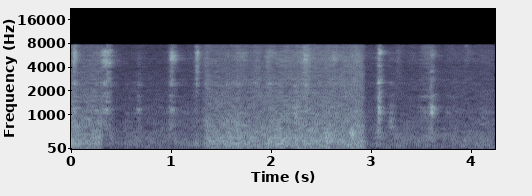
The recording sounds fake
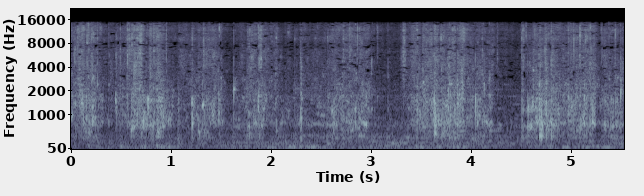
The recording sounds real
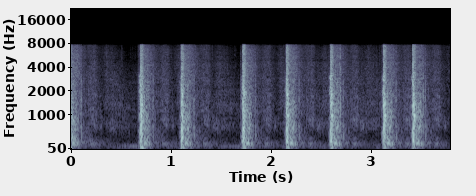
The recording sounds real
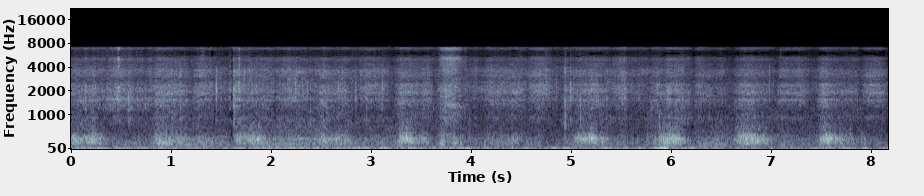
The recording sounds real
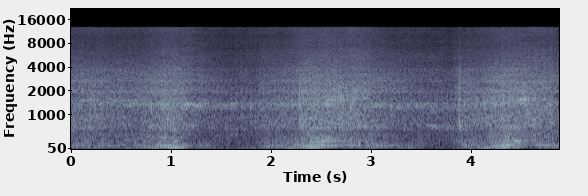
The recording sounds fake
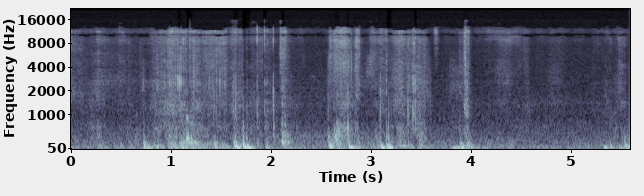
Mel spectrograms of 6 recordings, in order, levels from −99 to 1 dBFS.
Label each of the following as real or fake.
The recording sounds fake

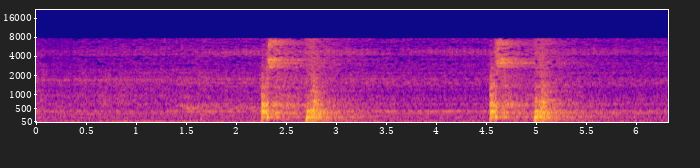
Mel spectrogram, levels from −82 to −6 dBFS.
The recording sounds real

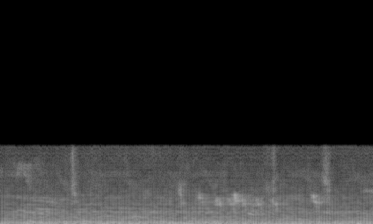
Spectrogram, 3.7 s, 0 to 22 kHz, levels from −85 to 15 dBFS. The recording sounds fake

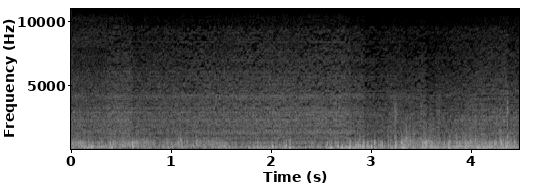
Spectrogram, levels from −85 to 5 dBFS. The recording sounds real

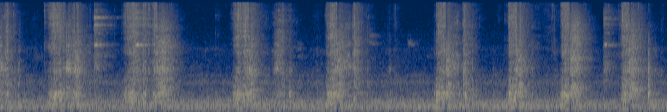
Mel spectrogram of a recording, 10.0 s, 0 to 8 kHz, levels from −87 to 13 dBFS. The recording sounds real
